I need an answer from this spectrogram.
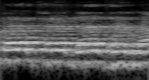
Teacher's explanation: जब हम त थ द ध न बोलेंगे तो हमारी जीभ दांतों के पीछे जाकर के चिपक जाती है। आप कोशिश करें, त की जब तैयारी करेंगे उससे पहले जीभ जाके चिपक जाएगी और जब हटेगी तब त की आवाज आती है, इसलिए इनको हम बोलते हैं दंते या दंत।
